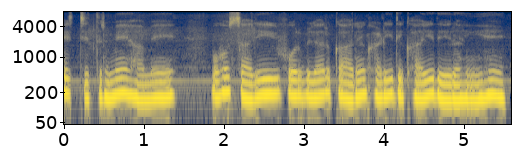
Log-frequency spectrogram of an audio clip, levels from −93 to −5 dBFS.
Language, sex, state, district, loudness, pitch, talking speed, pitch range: Hindi, female, Madhya Pradesh, Bhopal, -13 LUFS, 170 Hz, 140 wpm, 155-180 Hz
